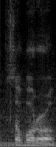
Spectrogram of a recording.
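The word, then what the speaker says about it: soboro: o r o sooru sooro sooro sooro all these years I've been trying to say it like Spanish but I got to say it like Japanese because the way she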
